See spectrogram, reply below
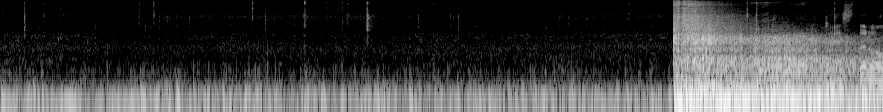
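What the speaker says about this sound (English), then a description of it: "shots come out surprisingly from the offense towards the defense" Gunfire in the VR tactical shooter Onward, a competitive league match: faint scattered shots under a commentator's voice, then a sudden loud burst of dense firing near the end.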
